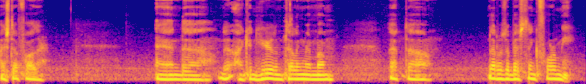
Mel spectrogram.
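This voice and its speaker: Fairly slow speech from a man, with background noise clearly present. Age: 60s. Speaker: residential school survivor. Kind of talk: testimony. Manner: halting.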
